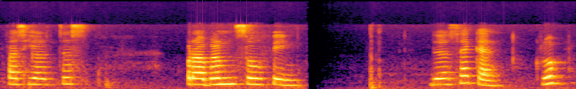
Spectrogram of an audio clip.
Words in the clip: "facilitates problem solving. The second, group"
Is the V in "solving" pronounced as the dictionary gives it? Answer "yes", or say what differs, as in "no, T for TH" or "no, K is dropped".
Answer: no, F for V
